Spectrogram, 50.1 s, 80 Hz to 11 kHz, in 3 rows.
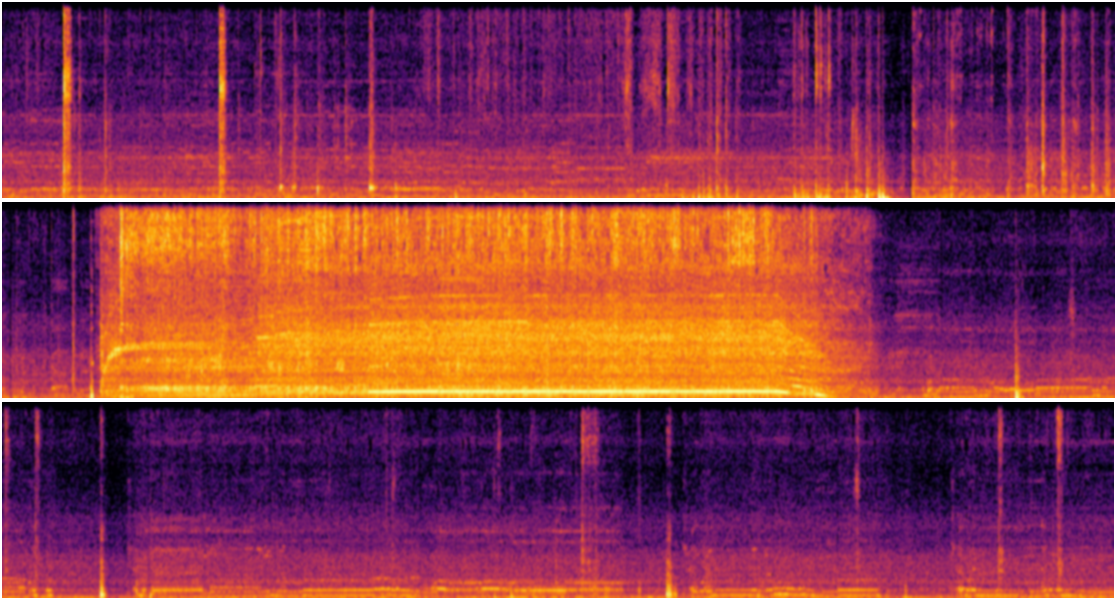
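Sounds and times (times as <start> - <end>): electric kitchen mixer running: 18.1 - 29.9.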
